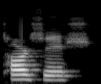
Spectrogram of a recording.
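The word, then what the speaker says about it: Tarshish: That word gets me every time. I cannot say it right. is tarsish, which is spelled t a r s i s h, just if you were wondering. It's a tricky word, so please forgive me.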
